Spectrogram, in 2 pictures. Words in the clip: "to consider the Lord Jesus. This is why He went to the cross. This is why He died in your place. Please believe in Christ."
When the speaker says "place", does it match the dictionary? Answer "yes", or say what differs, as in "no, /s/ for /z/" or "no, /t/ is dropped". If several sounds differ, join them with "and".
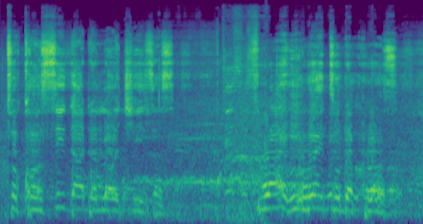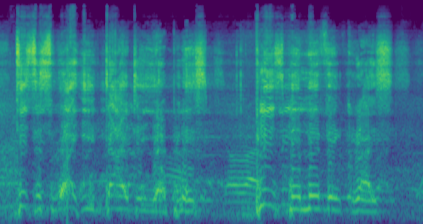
yes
